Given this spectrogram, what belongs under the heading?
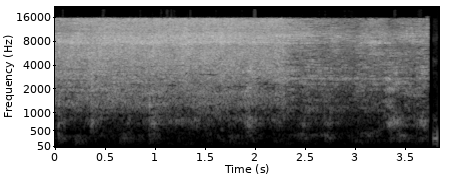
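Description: Crushed garlic, ginger and green chillies sauté in a pan for a Malayalam-style mutton curry, giving a steady, close, loud sizzling hiss that runs unbroken and stops abruptly at the end.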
